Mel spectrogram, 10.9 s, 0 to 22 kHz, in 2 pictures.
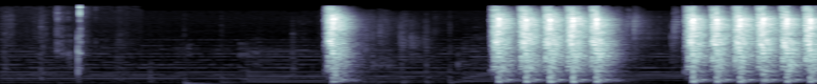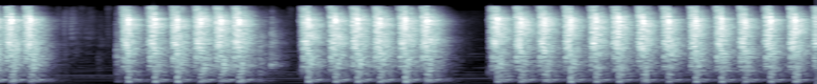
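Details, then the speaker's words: E&L MUR airsoft S-AEG with a Warhead brushless motor, full 12.6 V battery and 0.3 g BBs: twelve-shot-per-second bursts with a gritty rubbing noise, despite gears cleaned twice. The owner suspects bearing holes offset 0.1–0.15 mm. "le voir, cela fonctionne bien, mais il y a toujours ce bruit de frottement."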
